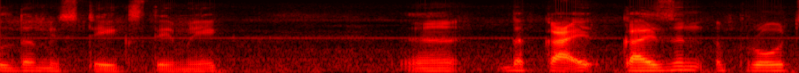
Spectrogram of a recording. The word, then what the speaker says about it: Kaizen: It is pronounced as Kaizen.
